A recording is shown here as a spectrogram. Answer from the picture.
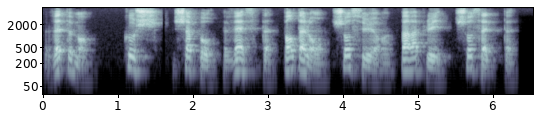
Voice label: french; clothes

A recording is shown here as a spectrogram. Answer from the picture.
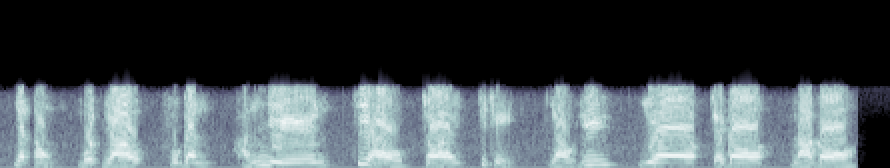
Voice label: cantonese words

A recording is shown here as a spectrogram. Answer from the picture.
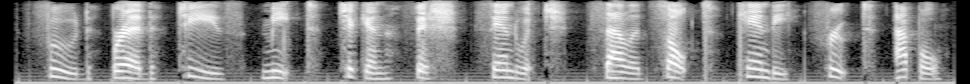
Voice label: english; food

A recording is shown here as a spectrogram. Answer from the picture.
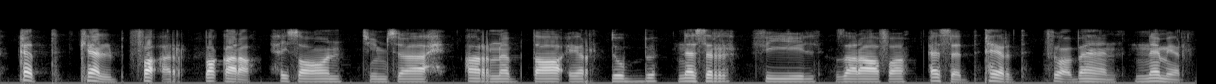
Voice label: arabic; animals

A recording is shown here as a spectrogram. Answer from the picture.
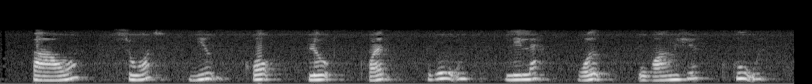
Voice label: danish; colors

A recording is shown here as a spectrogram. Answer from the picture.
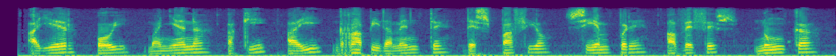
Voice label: spanish time

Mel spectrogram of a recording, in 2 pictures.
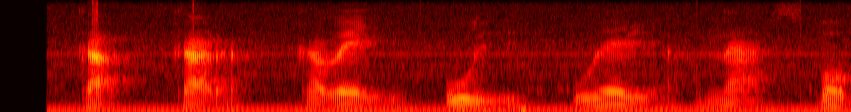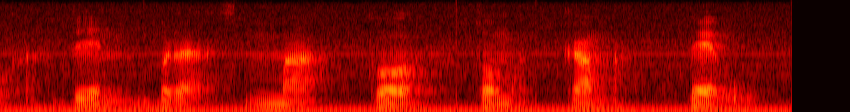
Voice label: catalan

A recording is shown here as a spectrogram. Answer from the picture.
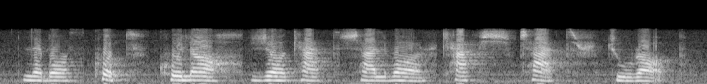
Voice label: Persian clothes

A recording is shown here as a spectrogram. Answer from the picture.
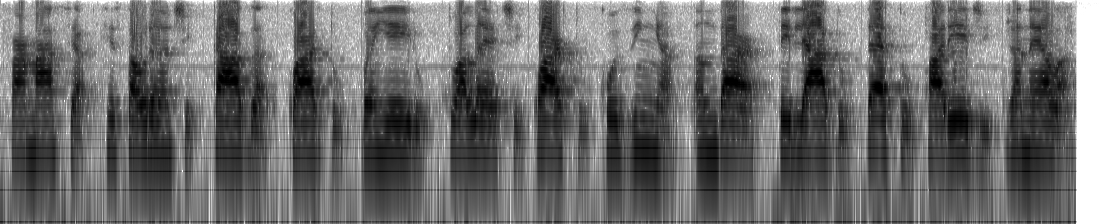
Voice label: portuguese places

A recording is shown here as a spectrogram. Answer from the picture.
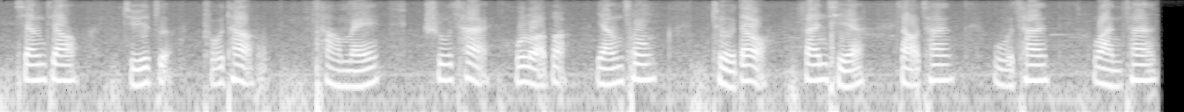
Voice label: chinese; food

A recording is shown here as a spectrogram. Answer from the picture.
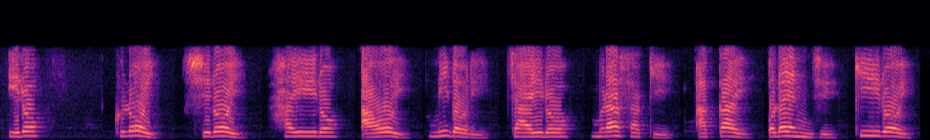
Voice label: japanese colors

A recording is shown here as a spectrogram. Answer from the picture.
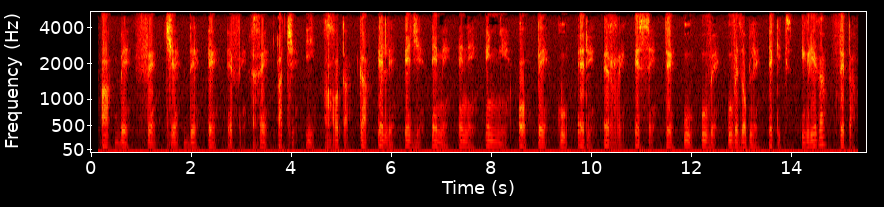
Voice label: spanish alphabet

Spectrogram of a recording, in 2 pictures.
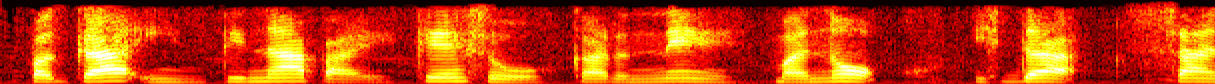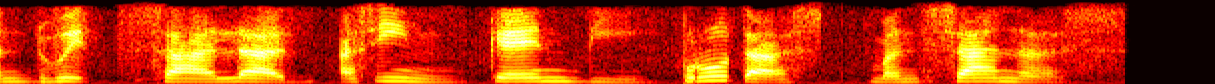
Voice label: filipino; food

